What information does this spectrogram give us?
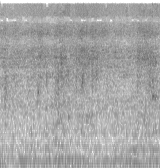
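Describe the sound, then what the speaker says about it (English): Swiss chard greens rinsed under a running kitchen tap make a steady, close hiss and splash of water for a short moment, with no voices. "And I'm rinsing them before I do any cutting or tearing."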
